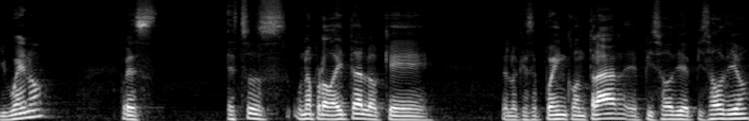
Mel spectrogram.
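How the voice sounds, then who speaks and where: A man at medium pitch, with ordinary pitch variation, a moderate pace and long, frequent pauses. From Guadalajara, Mexico. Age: 50s. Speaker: podcast co-host, business owner; podcast co-host. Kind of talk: casual chat. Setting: home. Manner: hesitant, many fillers. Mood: calm, sincere. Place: home room. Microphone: lapel.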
